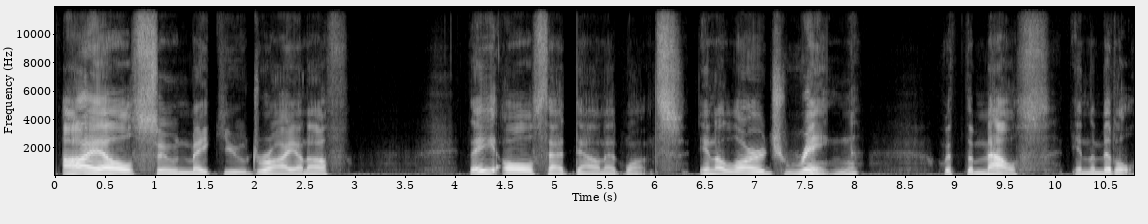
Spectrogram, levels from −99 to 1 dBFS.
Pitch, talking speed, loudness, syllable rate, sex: 130 Hz, 120 wpm, -17 LUFS, 3.2 syllables/s, male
